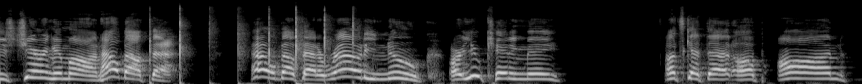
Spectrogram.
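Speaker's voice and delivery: hype announcer. Acted. Announces new champion to stream.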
